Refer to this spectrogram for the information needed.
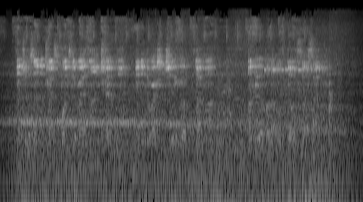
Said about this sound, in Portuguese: Então, eu vou até a capital dos Estados Unidos e lá eu pego o metrô e eu ando de metrô. E eu ando mais um pouco de metrô.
